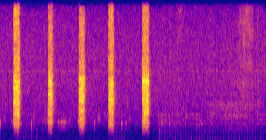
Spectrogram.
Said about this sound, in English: I'm just going to lightly spray it all over my face.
